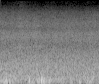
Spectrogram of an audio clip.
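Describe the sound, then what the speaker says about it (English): Wind blows steadily outdoors at a coastal setting, a constant rough rumble buffeting the microphone with no speech. "I'm being challenged by the wind."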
